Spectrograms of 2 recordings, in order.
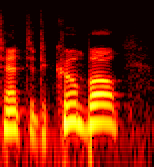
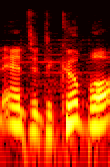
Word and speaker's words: Antetokounmpo: The real big question mark is Giannis Antetokounmpo.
